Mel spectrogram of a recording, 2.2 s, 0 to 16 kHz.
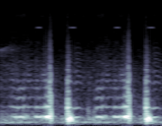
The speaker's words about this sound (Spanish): Número 1. Mosca tetse.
